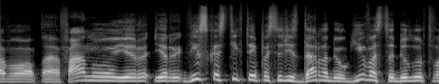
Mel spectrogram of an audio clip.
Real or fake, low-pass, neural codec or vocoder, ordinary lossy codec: fake; 19.8 kHz; autoencoder, 48 kHz, 32 numbers a frame, DAC-VAE, trained on Japanese speech; MP3, 96 kbps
